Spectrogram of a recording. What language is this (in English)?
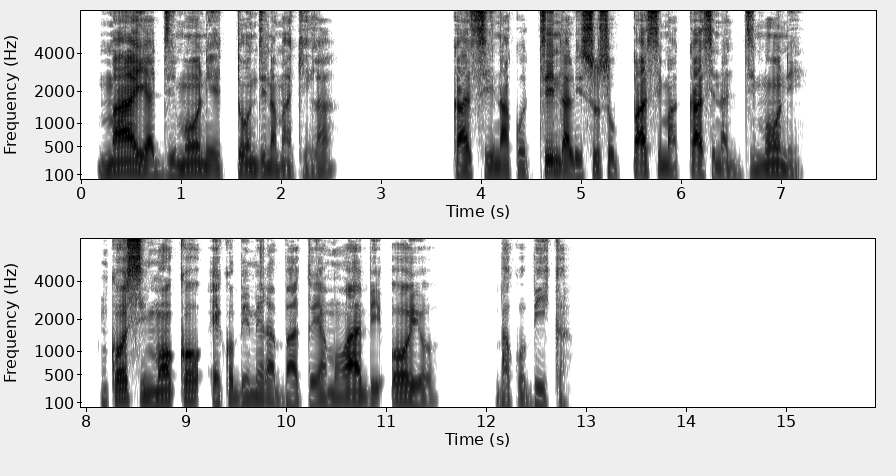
Lingala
